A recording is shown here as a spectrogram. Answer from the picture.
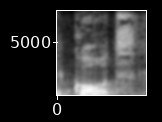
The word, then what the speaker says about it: Coates: es las Dora Milaje en la etapa de Cuates quieren, bueno, de Coates,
